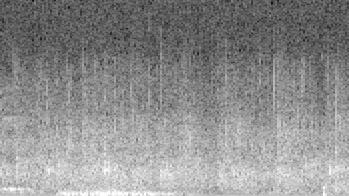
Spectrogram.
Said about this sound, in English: Go ahead, give the Lord a hand clap.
